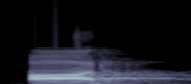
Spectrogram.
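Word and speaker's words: hour: elephant ocean N ocean आर क्योंकि इसमें H silent है ना तो आर स्वर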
